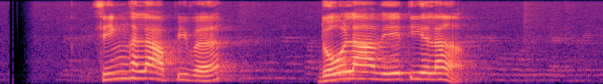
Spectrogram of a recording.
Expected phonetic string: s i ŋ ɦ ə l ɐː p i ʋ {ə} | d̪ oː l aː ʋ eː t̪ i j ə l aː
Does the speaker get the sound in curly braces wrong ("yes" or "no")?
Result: no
